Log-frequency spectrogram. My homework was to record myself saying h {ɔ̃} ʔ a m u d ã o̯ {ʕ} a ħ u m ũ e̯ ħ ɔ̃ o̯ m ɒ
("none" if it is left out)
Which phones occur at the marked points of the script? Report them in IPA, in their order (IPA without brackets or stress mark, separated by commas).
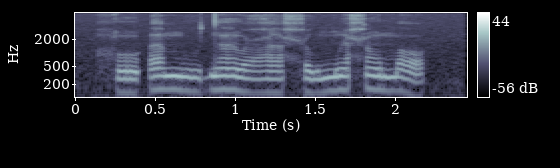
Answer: ɔ̃, ʕ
